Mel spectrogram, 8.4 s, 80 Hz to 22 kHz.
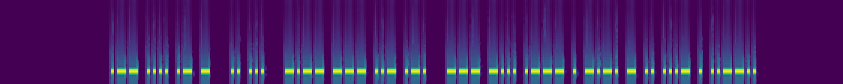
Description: Morse code, heard as a keyed tone, about 40 wpm, 700 Hz. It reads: WHAT IS YOUR OBJECTIVE?
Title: Sentences from Top 1200 Words 40wpm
